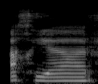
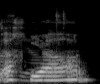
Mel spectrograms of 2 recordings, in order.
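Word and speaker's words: أخيار: So it will be pronounced in thick sound. Okay, so it is akhyar.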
